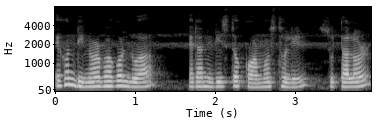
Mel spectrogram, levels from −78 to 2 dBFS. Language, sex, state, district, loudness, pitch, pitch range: Assamese, male, Assam, Sonitpur, -18 LUFS, 160 Hz, 160-175 Hz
